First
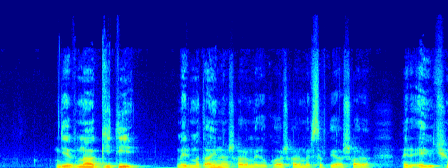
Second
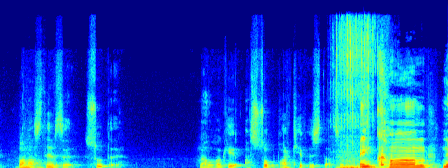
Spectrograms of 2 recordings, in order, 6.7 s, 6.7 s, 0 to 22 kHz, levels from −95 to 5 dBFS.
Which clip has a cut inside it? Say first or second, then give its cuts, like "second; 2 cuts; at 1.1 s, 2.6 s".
second; 1 cut; at 5.2 s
